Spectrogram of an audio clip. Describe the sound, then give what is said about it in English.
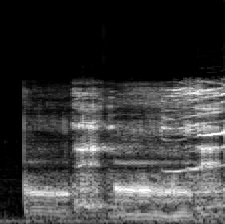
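A moose call: one sustained, raspy, moaning bellow with rich harmonics that starts abruptly, shifts pitch slightly partway through, and grows louder until the end, with no talking. “That's a moose.”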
